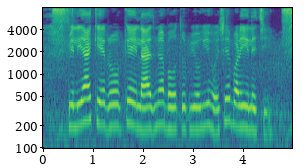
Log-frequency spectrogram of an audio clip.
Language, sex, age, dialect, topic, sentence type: Maithili, female, 36-40, Angika, agriculture, statement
